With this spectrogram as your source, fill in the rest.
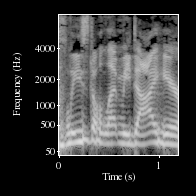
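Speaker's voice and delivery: frantic, desperate, high, rushed pleading scream. Recounting a hard game section with waves of enemies: imitating Kasumi screaming desperately. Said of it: "Kasumi was like screaming, like absolutely desperately".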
